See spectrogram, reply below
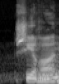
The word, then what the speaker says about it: Chiron: Und da ist er mit seinem Bugatti Chiron, ich weiß nicht, spricht man den so Chiron, aus? Oder? Ja, ja. Chiron, mhm.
